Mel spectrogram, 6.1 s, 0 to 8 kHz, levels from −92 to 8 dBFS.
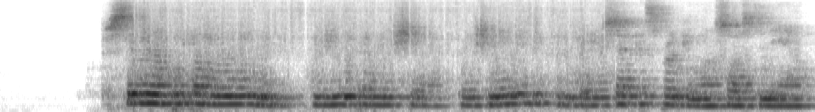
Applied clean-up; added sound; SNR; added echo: neural separator model SepFormer DNS4.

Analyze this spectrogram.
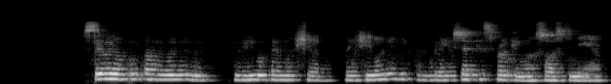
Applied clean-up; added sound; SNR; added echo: neural mask model DeepFilterNet 3.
